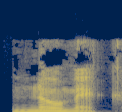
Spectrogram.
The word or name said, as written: gnomically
